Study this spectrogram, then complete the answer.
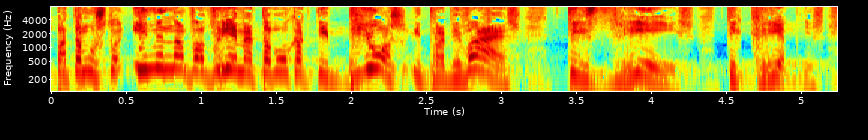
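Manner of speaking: loud and high, easing toward the end; forceful preaching. Real, not acted. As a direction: press each phrase on the crowd, loudly. Preacher urges the congregation.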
